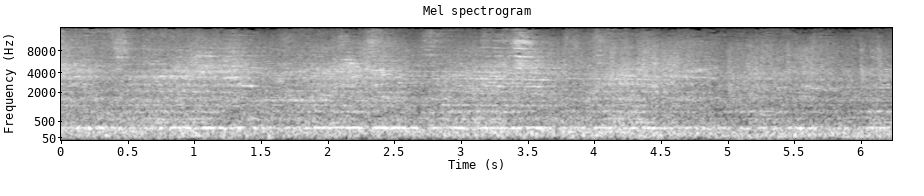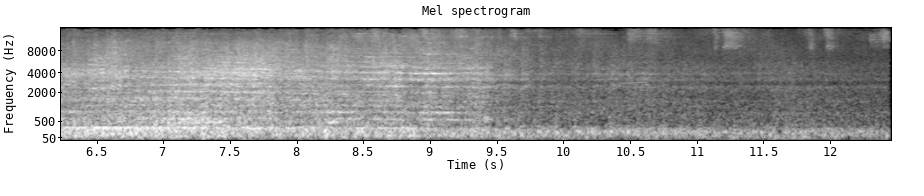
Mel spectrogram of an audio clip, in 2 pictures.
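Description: Cars of a Florida East Coast intermodal freight train rolling past a grade crossing: steady wheel-on-rail running noise with a steady hum, dying down about ten seconds in.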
